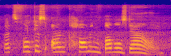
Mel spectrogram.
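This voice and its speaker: Woman doing a high-pitched superhero big-sister girl. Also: animated, measured pace, rough recording. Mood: firm, chiding. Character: young cartoon superhero girl, bossy caring leader sister. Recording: faint background noise.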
